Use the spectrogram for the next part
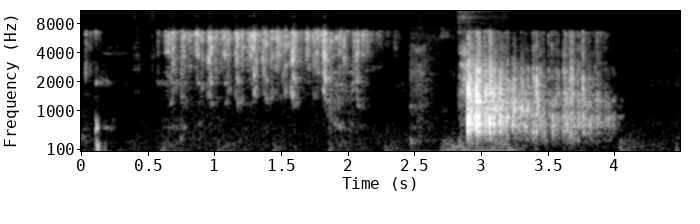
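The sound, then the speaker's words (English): Dice are rolled on a table for a strength check, clattering in two quick bursts of rattling and tumbling, fairly loud, with no one speaking. “Just roll me a quick strength check.”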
